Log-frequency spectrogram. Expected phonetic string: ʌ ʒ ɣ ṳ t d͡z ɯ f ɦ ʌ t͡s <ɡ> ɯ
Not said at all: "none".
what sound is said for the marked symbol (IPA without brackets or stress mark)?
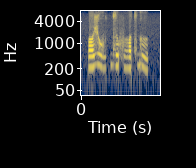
ɡ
